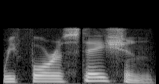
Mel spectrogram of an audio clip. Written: reforestation

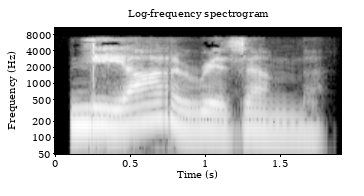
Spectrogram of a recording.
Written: neoterism

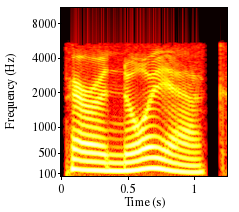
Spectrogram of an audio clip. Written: paranoiac

